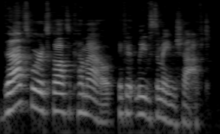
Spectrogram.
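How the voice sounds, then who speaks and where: A woman's voice: on the low side, lively intonation, moderate pace, pushed and bright. A woman reading a blunt, practical male spaceship crew member in a sci-fi table read, matter-of-fact. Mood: grim.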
